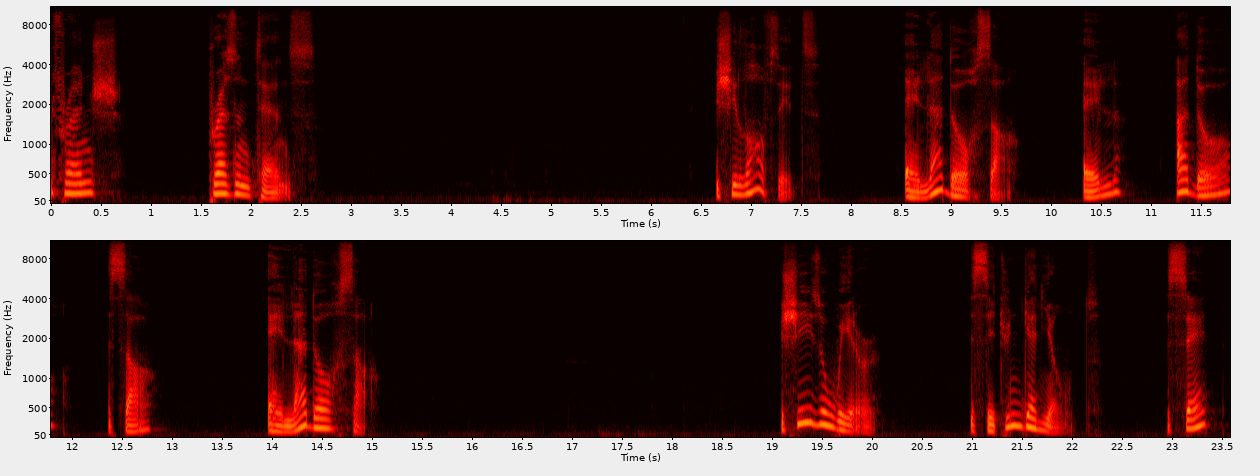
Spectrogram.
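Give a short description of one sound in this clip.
A young woman speaks clearly and slowly through a microphone, in short phrases with pauses.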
